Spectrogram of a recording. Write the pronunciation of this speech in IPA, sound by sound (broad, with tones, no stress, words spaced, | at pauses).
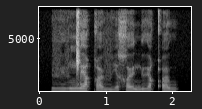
vy˦vŋ͡ǁɛ˦qø˨ vi˨χø˦˨nʉ˦˨y̯ qʼu˧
